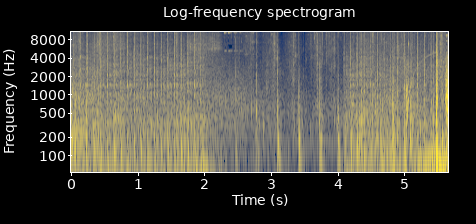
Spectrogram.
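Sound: gunfire in a video game battle

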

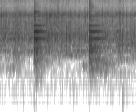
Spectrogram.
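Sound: coconut being roasted in a pan for mustard chutney

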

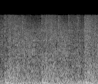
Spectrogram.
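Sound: gunfire in the video game Killing Floor

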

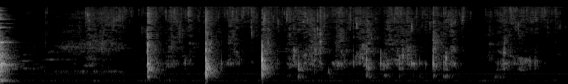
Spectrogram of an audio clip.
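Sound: pouring water into batter

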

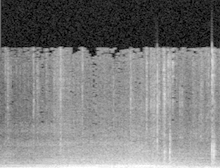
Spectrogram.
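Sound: Mitsubishi Pajero engine revving while accelerating

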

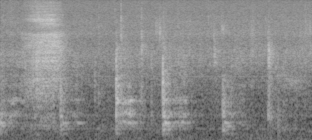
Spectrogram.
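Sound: angel hair konjac pasta cooking in a pan

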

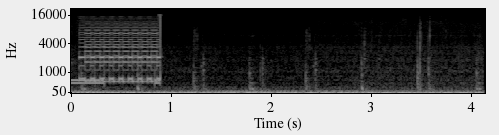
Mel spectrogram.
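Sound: phone ringing in video game

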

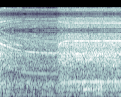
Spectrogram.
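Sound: drilling holes in plastic container

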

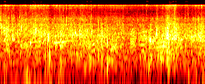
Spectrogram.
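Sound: sea wave splashing

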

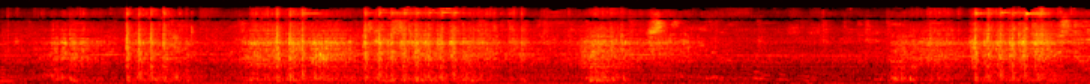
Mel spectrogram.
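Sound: gunfire in the video game Fortnite

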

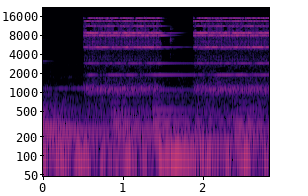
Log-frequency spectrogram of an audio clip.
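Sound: telephone ringing in an escape room video game

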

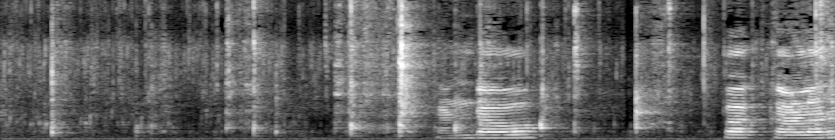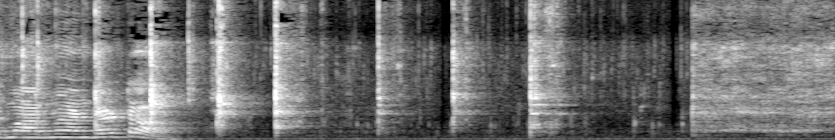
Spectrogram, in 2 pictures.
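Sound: ground spice paste poured into pan and stirred

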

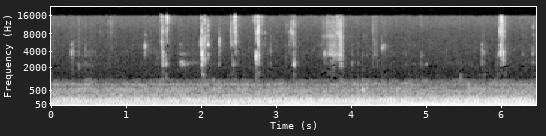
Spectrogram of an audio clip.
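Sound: chewing and tasting grits

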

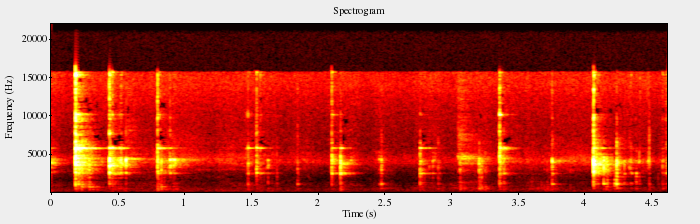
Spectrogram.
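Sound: spoon stirring sugar into mango juice

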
